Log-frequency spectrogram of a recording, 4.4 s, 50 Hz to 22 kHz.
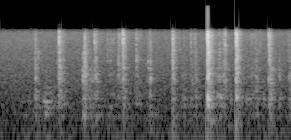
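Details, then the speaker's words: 2005 Symphonic VCR/DVD combo after eating a tape (tape wrapped around the mechanism): irregular light ticking and clicking, about two per second, with nothing catching; deck no longer works and refuses the cassette. "but now I don't think this works anymore"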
